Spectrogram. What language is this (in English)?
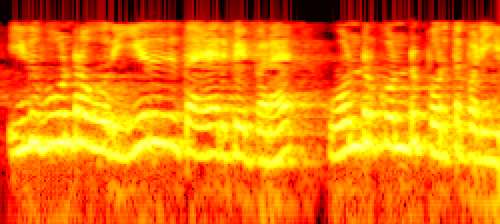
Tamil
